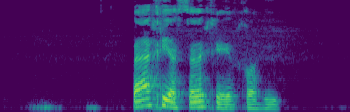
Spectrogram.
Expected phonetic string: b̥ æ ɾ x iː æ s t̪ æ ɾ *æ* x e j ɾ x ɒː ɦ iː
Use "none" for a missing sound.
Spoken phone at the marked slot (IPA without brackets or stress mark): e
